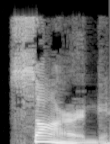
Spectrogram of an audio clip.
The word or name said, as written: sarg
